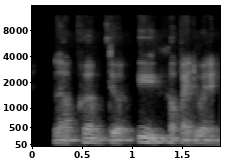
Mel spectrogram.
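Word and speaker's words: août: เตียม เดน นะ ครับ ก็ จะ ออก เสียง ว่า อุ นะ ครับ เดือน สิงหาคม สิงหาคม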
